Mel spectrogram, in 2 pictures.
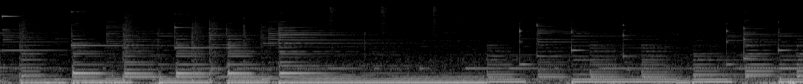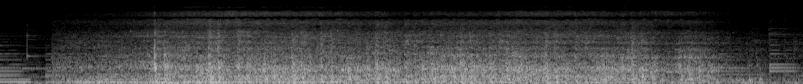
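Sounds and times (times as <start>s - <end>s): train wheels rumbling and clacking: 8.6s - 16.0s.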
